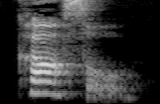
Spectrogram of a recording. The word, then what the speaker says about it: castle: Castle, hustle, whistle.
